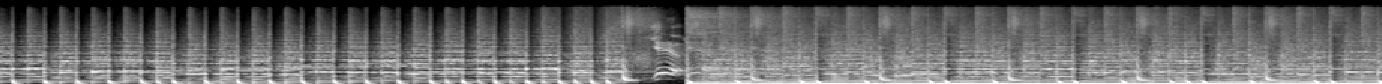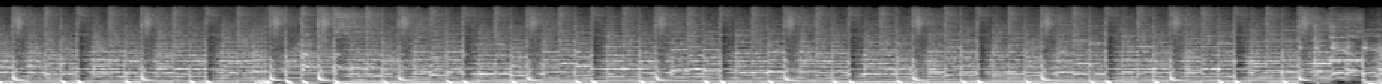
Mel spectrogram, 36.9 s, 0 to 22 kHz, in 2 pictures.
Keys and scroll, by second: 10.4 v, 15.7 alt+super+space, 15.8 alt+super+space, 15.9 alt+super+space, 17.0 Tab, 18.0 super+space, 18.1 super+space, 21.3-23.7 typing, 26.3 Delete, 27.4-30.5 typing, 28.5 super+space, 28.9 super+space, 30.5 alt+super+space, 30.6 alt+super+space, 30.7 alt+super+space, 35.6 space.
